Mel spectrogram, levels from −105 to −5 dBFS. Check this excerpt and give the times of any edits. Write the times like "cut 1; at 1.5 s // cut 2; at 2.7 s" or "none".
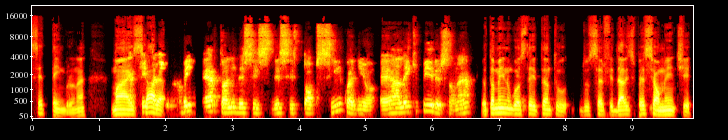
cut 1; at 6.7 s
